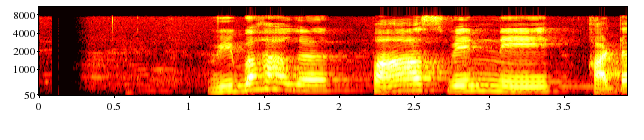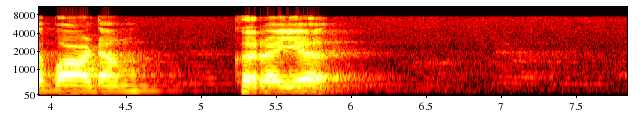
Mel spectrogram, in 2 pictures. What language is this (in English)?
Sinhala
